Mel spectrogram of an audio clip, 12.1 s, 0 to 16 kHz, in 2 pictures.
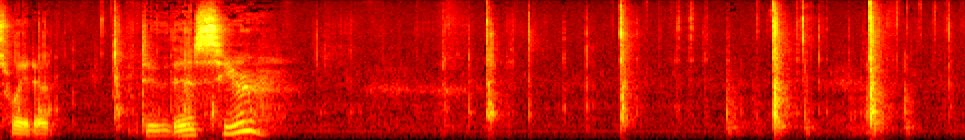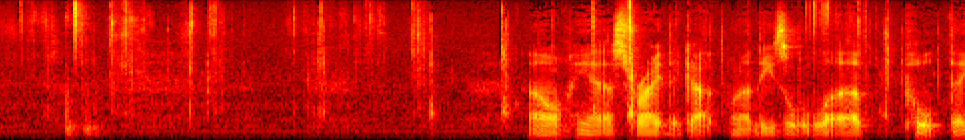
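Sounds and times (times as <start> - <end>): cellophane crinkling: 5.8 - 12.0.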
